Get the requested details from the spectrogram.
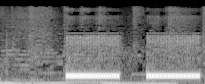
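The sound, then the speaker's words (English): A telephone ringback tone heard over a call line: two steady, buzzy tone bursts with a short pause between them, clear and fairly loud, with no one speaking. “It's ringing this time.”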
